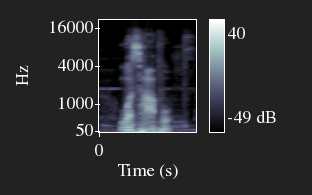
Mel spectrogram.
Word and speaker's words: WhatsApp: 上面我们还说到了微信，那在国外有一个和微信差不多的，叫 WhatsApp，W H A T S A P P，WhatsApp。那在之前的公众号里面，我讲了一个打招呼的表达，叫 What's up，What's up。那这个 app 的英文是 WhatsApp，WhatsApp。它后面的元音由 a 变成了 a，WhatsApp。但是无论如何，你可千万不要读成 WhatsApp。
